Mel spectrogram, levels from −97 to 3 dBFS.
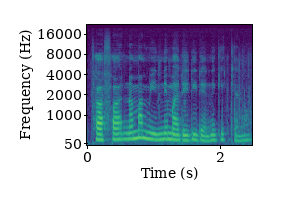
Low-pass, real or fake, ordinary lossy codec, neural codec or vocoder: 19.8 kHz; fake; none; vocoder, 44.1 kHz, 128 mel bands, Pupu-Vocoder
